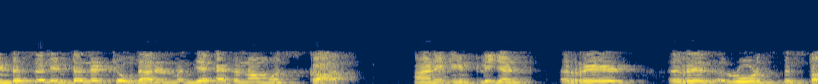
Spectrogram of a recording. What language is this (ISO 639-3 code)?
mar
